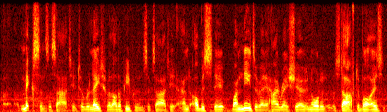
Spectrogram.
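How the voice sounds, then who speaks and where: A man with a British accent speaks as a school principal being interviewed. His voice is on the low side, and he explains things in formal, earnest, measured phrases. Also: darkish tone, slight background noise.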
